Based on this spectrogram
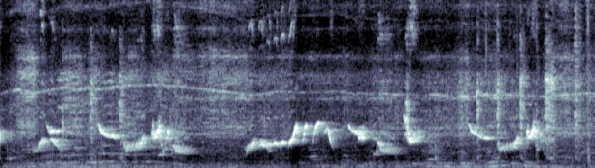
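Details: White-rumped shama song used as a lure to provoke other birds into singing: varied whistled phrases with rising and falling slurs, short bursts separated by brief pauses, over a steady low background hum.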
